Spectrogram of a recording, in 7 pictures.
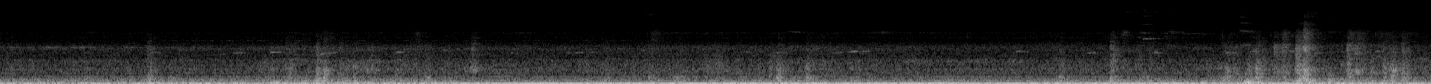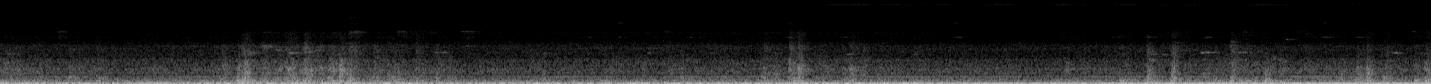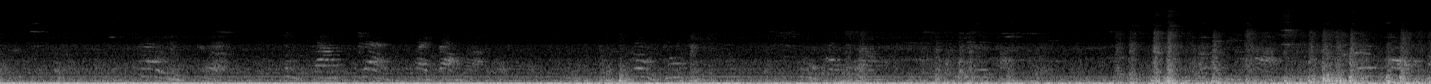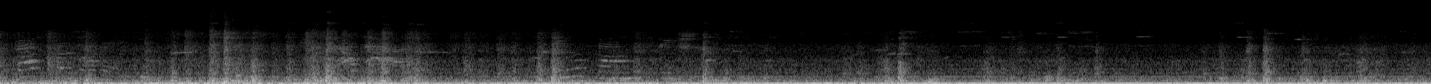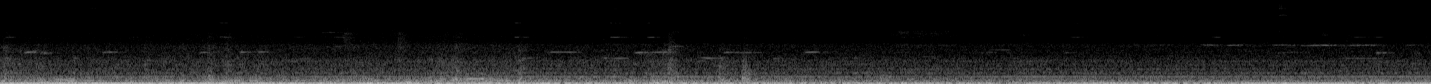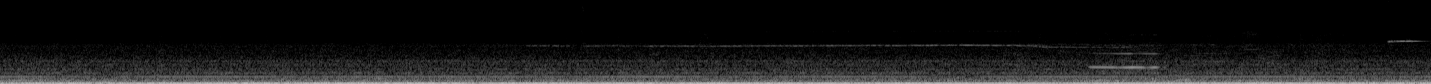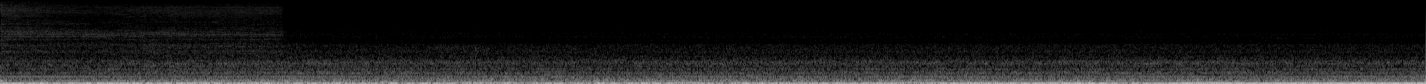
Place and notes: Yangmei City, Taoyuan - In a local train
In a local train, on the train, Binaural recordings
桃園縣 (Taoyuan County), 中華民國, 18 May 2013, 06:07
